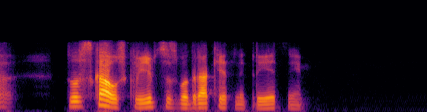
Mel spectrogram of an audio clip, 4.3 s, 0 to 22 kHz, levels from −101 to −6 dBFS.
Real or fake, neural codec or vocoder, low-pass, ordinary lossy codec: fake; codec, 16 kHz, about 1 kbps, DyCAST, with the encoder's durations; 5.4 kHz; Opus, 32 kbps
